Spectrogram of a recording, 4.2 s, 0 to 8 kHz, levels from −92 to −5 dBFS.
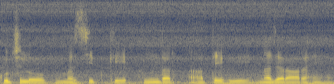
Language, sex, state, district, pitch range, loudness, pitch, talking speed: Hindi, male, Madhya Pradesh, Katni, 105-120 Hz, -17 LUFS, 110 Hz, 155 wpm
